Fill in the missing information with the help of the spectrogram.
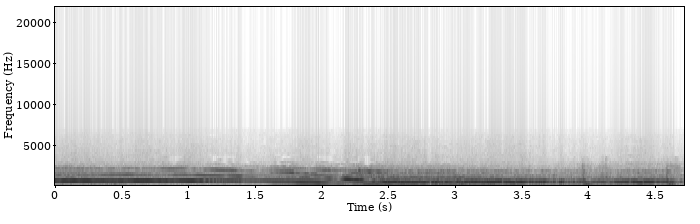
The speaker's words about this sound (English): Above them, on the bank, at the edge of the circle of light from the overhead street lamp, the bushes still wave slightly in the wake of Augie's flight from the blare of police sirens as two patrol cars come hurtling out of the night.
